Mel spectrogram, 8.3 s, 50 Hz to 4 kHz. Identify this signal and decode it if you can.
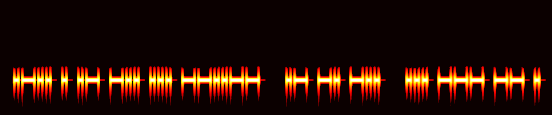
Morse code, heard as a keyed tone, about 20 wpm, 750 Hz. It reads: LEADS, AND SOME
